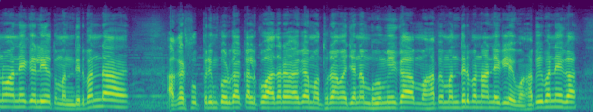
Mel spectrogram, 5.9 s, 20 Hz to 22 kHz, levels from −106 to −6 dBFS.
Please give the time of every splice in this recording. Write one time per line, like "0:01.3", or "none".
none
